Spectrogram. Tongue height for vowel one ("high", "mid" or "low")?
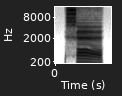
low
